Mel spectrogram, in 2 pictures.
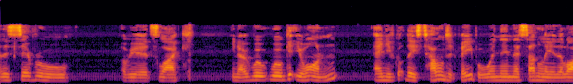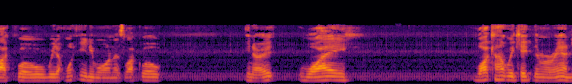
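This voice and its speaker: A man's voice: medium pitch, steady tone, normal speed, darkish tone, lo-fi sound. A man hosting a casual fan interview, rambling and repeating his phrases as he goes. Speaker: podcast interviewer.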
